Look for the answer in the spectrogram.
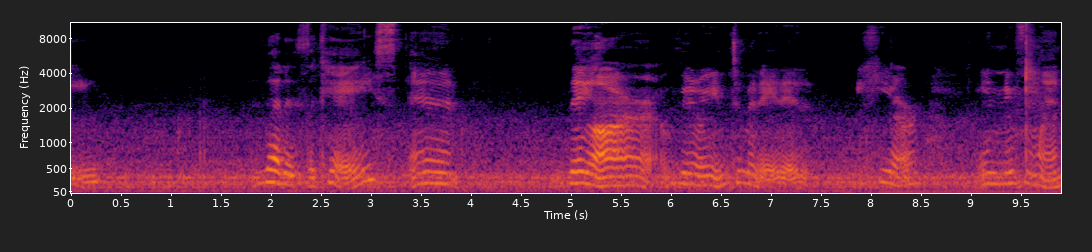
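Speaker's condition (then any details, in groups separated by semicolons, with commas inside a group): Cerebral palsy, triplegia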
